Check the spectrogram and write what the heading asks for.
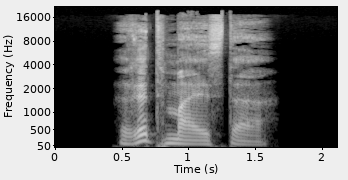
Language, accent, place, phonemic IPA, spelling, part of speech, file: German, Germany, Berlin, /ˈʁɪtˌmaɪ̯stɐ/, Rittmeister, noun, De-Rittmeister.ogg
- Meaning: A cavalry officer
